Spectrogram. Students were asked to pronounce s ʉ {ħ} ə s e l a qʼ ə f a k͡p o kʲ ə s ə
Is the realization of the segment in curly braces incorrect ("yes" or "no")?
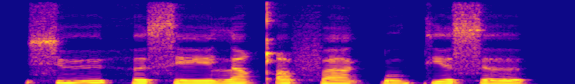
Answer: yes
